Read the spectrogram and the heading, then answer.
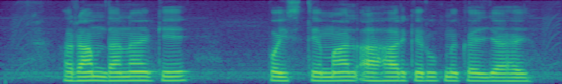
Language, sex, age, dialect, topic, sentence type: Magahi, male, 25-30, Western, agriculture, statement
